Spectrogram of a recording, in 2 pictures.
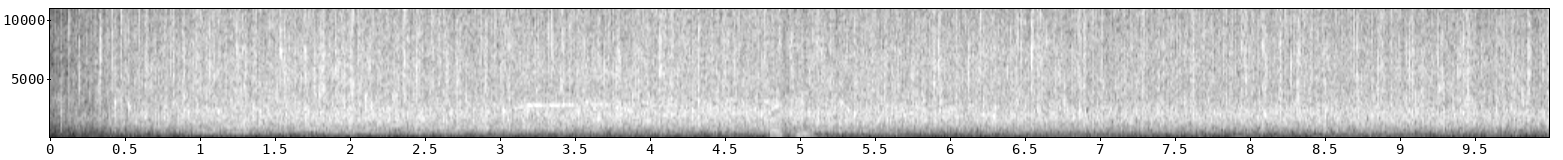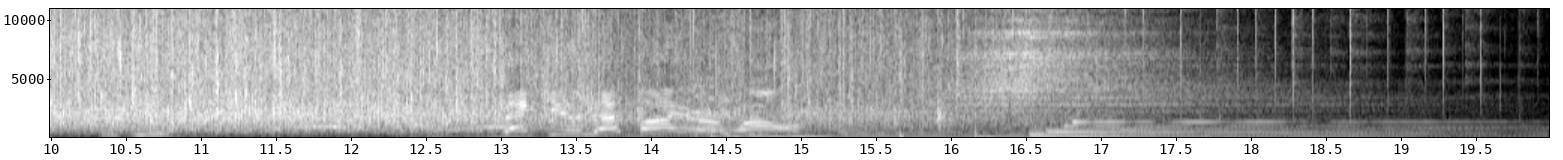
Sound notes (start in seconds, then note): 0.3 applause; 6.2 applause; 10.7 cheering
